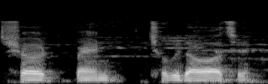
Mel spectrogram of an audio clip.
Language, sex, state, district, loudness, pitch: Bengali, male, West Bengal, Dakshin Dinajpur, -17 LUFS, 100 Hz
